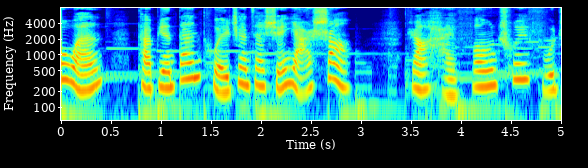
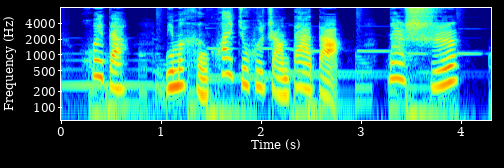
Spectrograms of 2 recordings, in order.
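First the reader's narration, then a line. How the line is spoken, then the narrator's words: Soft confident smiling. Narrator (Chinese): 达芬奇都会微笑着，充满自信地对自己的小翅膀轻声说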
